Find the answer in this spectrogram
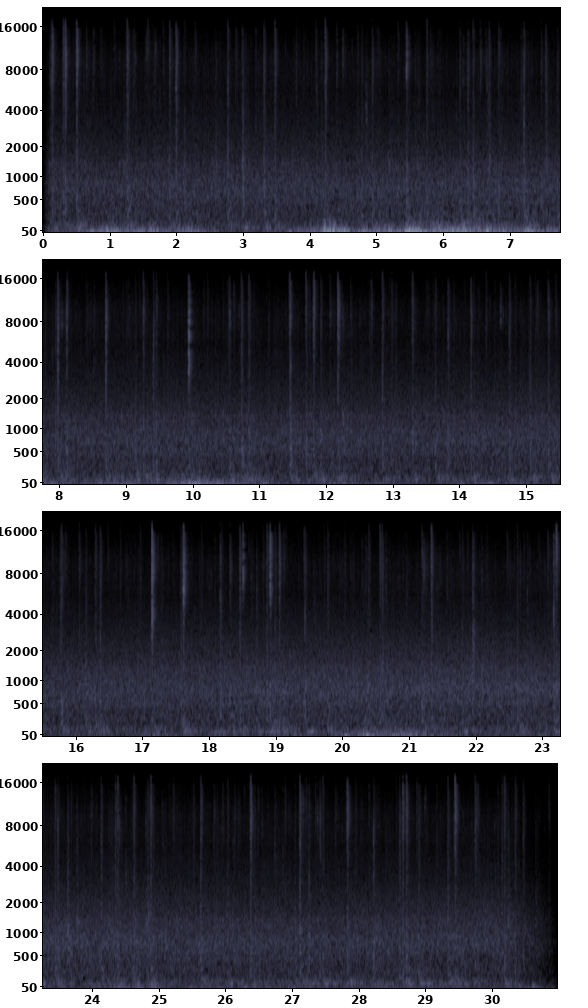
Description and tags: Rain drops on wooden porch.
